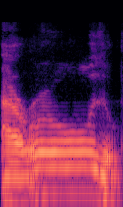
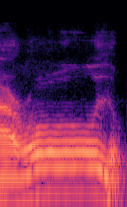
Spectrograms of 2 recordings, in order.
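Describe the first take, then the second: The two takes are said the same way.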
